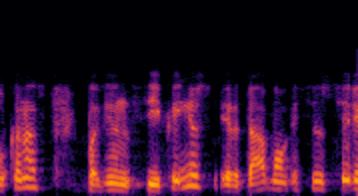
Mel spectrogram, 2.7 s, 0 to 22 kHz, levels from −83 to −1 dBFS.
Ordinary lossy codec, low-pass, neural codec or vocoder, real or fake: Opus, 32 kbps; 7.2 kHz; codec, 16 kHz, 2 kbps, FunCodec, trained on LibriTTS, 25 frames a second; fake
